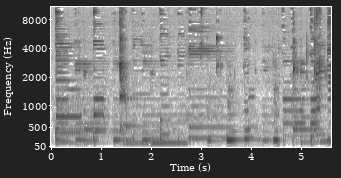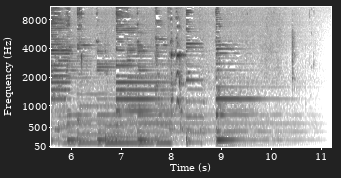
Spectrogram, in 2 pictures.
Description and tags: It's a guitar recording.
I changed the pitch to E low, the frequency is 79.8 Hz with audacity.
There is an effect of fade out
recording, guitar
